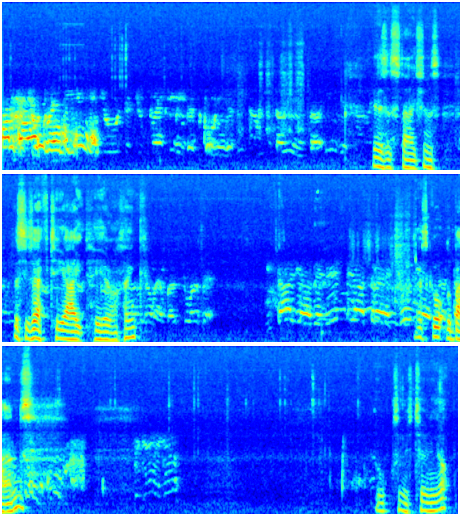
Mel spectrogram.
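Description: A small radio receiver plays a crackly, warbling voice transmission through its speaker.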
